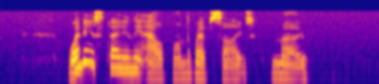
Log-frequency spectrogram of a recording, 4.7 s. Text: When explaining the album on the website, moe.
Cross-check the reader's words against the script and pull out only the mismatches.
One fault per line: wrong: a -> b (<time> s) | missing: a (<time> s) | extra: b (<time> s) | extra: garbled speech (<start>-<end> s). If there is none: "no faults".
no faults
